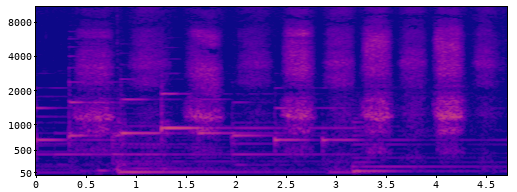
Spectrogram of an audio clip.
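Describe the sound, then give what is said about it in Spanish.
Breathing exercise with repeated in-breaths through the mouth and out-breaths through the nose, several airy breaths in a steady rhythm over a soft, sustained musical drone. “Inhala por la boca, exhala por la nariz.”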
